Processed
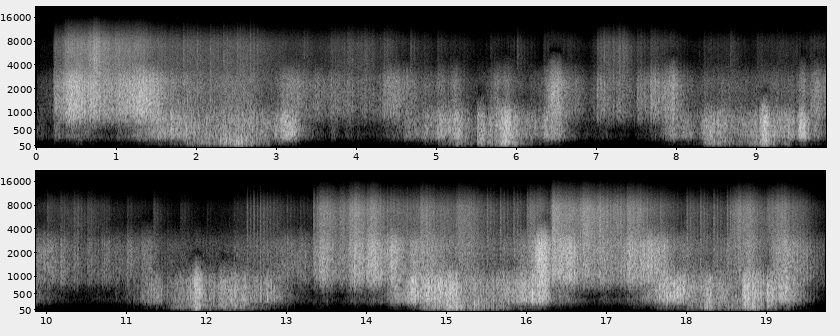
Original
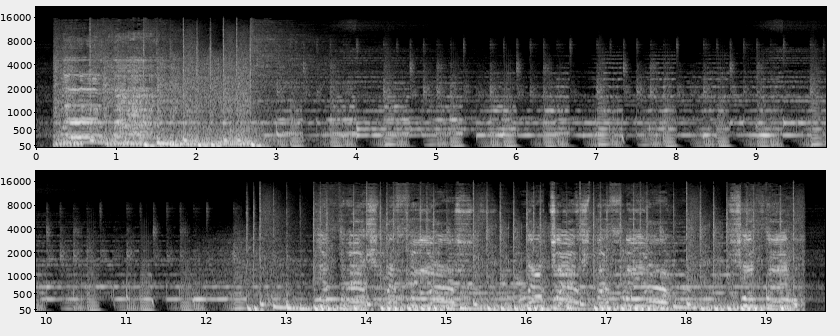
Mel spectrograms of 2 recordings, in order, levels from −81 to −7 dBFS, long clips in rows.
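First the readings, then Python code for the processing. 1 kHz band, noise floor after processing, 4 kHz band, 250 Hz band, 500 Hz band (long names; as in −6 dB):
+3.0 dB, −41 dBFS, +1.5 dB, −7.0 dB, 0.0 dB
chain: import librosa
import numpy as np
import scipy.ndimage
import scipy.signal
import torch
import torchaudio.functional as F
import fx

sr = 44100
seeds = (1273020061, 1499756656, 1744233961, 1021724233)

y = scipy.signal.sosfilt(scipy.signal.butter(2, 5400.0, 'lowpass', fs=sr, output='sos'), x)
y = fx.low_shelf(y, sr, hz=320.0, db=-12.0)
y = fx.room_flutter(y, sr, wall_m=7.2, rt60_s=0.68)
y = fx.filter_lfo_highpass(y, sr, shape='sine', hz=0.31, low_hz=290.0, high_hz=2500.0, q=5.4)
y = fx.noise_vocoder(y, sr, seeds[0], bands=4)
y = y * librosa.db_to_amplitude(-2.0)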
